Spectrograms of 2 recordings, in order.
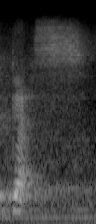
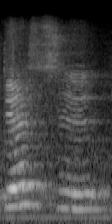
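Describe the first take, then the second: First: The final u vowel is dropped. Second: The final u vowel is fully pronounced. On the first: "most of the time you hear des" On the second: "although technically correct, is not the way most Japanese people say it"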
